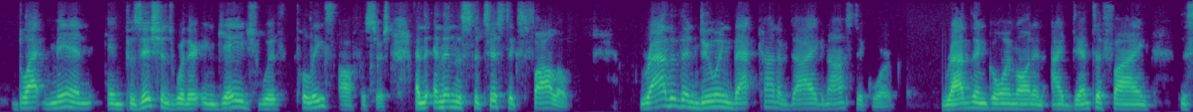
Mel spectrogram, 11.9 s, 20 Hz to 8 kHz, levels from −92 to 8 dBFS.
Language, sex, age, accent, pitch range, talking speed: English, male, 40-59, American, 115-145 Hz, 155 wpm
